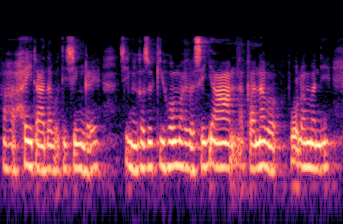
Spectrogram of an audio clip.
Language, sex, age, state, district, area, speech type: Manipuri, female, 45-60, Manipur, Bishnupur, rural, spontaneous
